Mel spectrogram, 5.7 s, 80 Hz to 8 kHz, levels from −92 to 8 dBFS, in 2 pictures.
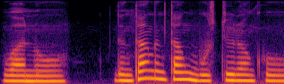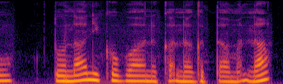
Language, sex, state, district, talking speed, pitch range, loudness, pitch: Garo, female, Meghalaya, South Garo Hills, 85 wpm, 185-210 Hz, -15 LUFS, 195 Hz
